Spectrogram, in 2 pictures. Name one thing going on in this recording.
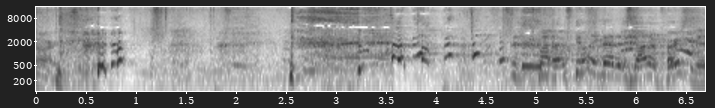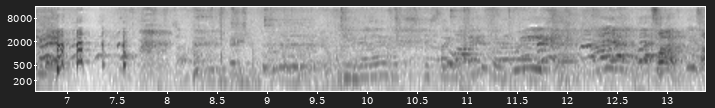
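Young women laugh and talk nearby.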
